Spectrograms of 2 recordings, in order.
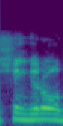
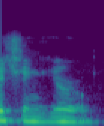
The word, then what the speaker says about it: Shingiro: You pronounce it Shingiro the Rwandan way, but you can say Shingiro if it's okay.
